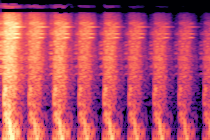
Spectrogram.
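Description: A raspy, scratchy sound effect pulsing about four times a second, loudest at the start and gradually fading away.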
